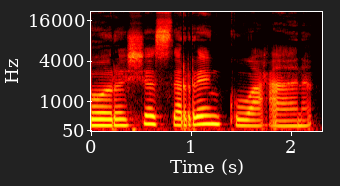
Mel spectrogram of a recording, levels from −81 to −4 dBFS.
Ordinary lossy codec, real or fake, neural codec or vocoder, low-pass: none; real; none; none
